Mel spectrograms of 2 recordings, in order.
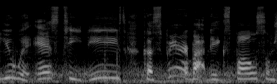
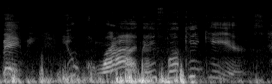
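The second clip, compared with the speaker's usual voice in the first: slow, much louder punchline; loud emphatic; 2 semitones higher, 12 dB louder than usual. Real, not acted. Reader told the rivals fumed, slow loud emphasis. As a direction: drive it home hard and slow.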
